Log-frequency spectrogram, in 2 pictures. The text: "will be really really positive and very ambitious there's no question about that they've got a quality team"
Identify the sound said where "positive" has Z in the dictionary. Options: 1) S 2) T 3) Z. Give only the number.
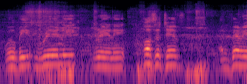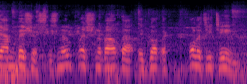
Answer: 3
